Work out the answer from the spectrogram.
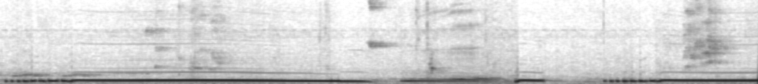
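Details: Puter pelung turtle dove, kept, repeating its long coo: rapid stutters rise into a drawn steady hoot, a lower coo and rolled phrase, a clipped note, then stutters and another long tone.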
